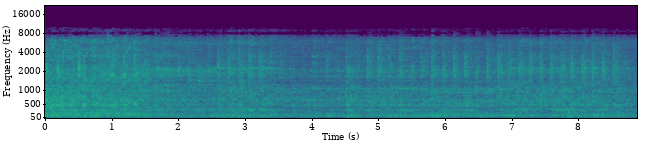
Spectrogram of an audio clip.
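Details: 2010 VW Touran 1.6 BSE cold start, idle below 1000 rpm: quick regular tapping about three per second, louder first then easing as it warms, stopping above 1000; seems left side. Rebuilt just over 15,000 ago (new pistons, valves, hydraulic lifters, bored block); cause not confirmed.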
